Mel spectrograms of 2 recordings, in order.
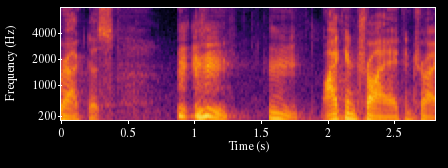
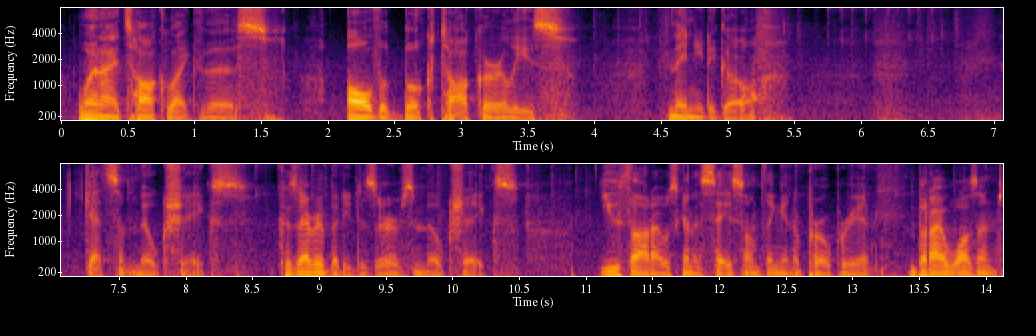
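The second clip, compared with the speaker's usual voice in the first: low, hushed, dark ASMR voice; 6 semitones lower, 7 dB quieter than usual. Talking to the book talk girlies: dark asmr voice. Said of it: "speaking in my dark A S M R voice".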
